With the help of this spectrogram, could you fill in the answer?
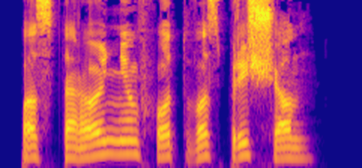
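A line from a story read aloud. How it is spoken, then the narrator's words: Father's stern warning. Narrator (Russian): папа строго-настрого предупреждал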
